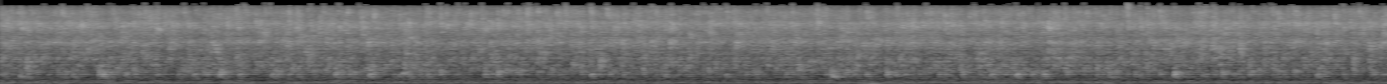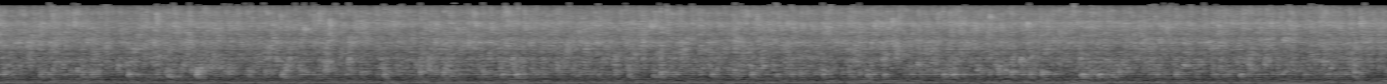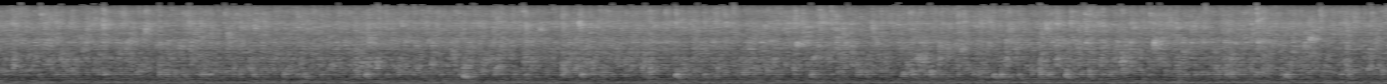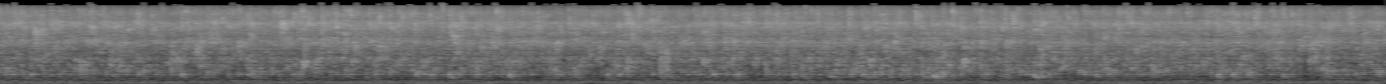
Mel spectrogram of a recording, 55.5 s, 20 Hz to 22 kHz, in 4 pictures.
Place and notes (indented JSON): {
  "title": "Antalieptė, Lithuania, in the well",
  "date": "2018-04-29 17:50:00",
  "description": "small microphoms in the well near old hydroelectric power station",
  "latitude": "55.66",
  "longitude": "25.88",
  "altitude": "117",
  "timezone": "Europe/Vilnius"
}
